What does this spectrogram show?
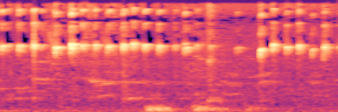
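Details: High, sharp twittering of a female European goldfinch used as training song, quick chirps in a continuous stream, with a few low dull thumps partway through.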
